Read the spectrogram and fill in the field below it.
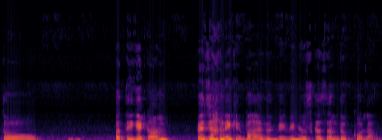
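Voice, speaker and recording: A woman telling a folk tale in a casual, chatty way, slow and unhurried. Her voice sits somewhat high, and she tends to repeat her phrases as she goes. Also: lively intonation. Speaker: storyteller.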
